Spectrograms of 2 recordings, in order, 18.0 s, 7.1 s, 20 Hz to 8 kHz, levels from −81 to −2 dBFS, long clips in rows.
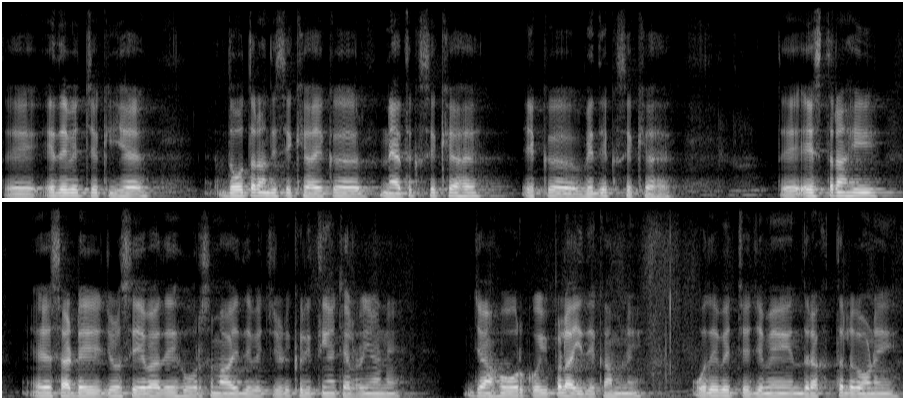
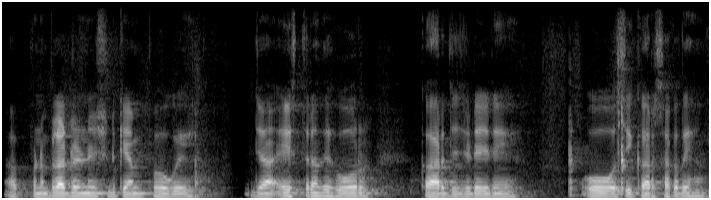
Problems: background sounds at intervals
